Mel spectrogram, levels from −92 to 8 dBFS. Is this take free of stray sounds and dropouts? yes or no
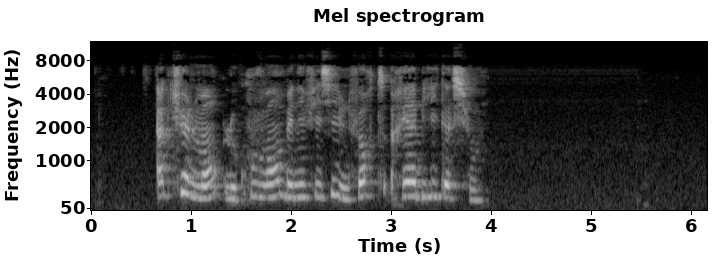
yes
